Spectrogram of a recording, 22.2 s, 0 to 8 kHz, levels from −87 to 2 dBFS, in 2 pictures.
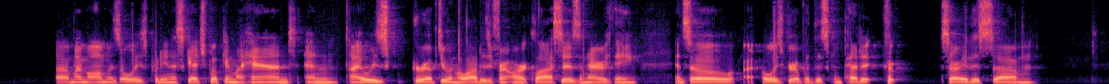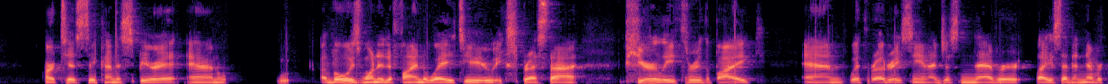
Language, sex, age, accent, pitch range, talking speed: English, male, 20-39, American, 95-105 Hz, 185 wpm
